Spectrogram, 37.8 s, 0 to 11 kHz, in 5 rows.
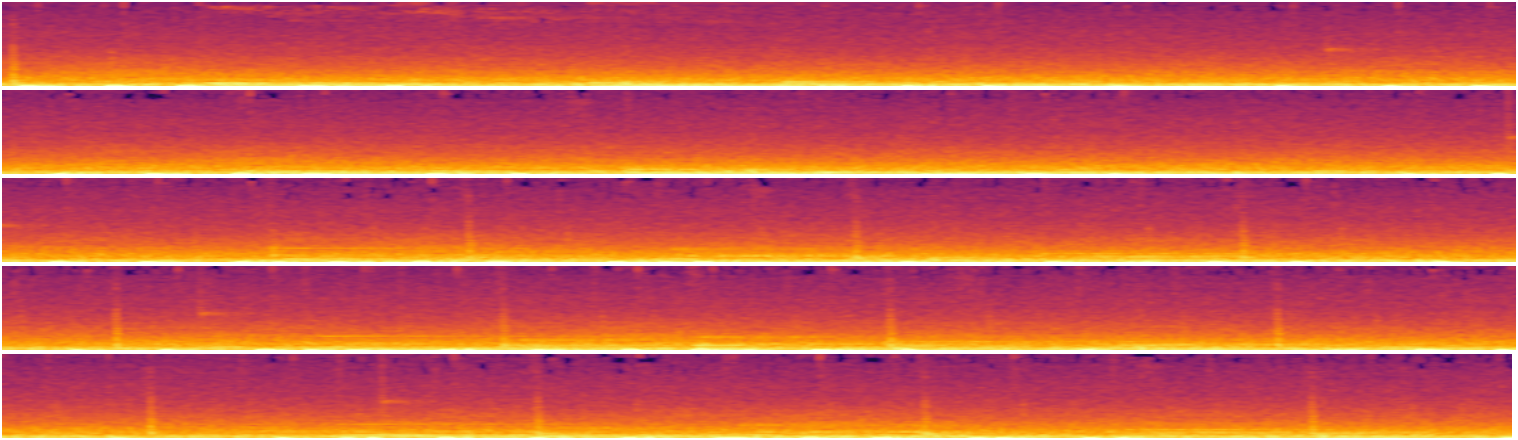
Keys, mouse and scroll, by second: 1.8-11.8 drag, 11.8 typing, 12.3 alt+right click, 14.6 alt+right click, 15.7 space, 15.9 click, 16.2 space, 17.3-21.1 drag, 21.1 alt+right click, 23.5-24.8 typing, 25.0 click, 26.1 shift+click, 27.6 shift+click, 28.5 alt+right click, 28.9 typing, 29.8 alt+right click, 31.0 alt+right click, 31.7 shift+click, 32.7 alt+right click, 34.0 alt+right click, 35.8-37.0 typing, 36.9 alt+right click.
